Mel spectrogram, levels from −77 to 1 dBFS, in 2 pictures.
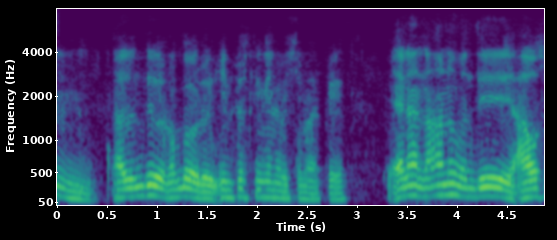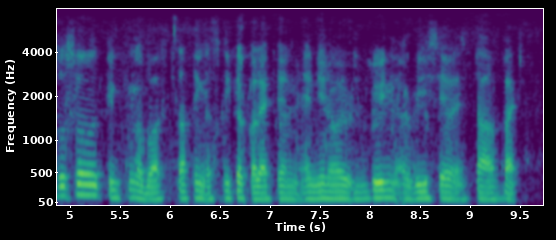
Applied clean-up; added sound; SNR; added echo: neural mask model Resemble Enhance denoiser.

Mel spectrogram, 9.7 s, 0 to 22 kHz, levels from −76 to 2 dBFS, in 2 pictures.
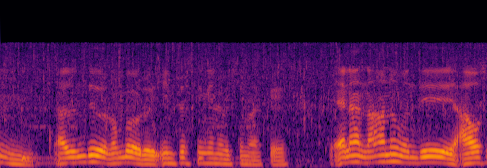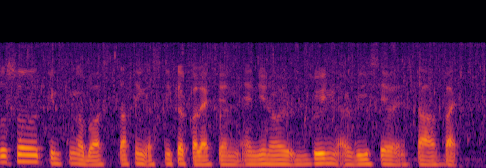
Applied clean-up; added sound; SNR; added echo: none; Stream + Organ; 16 dB; none.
